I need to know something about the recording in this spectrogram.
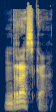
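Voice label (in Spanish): "rasca", male; mekanta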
